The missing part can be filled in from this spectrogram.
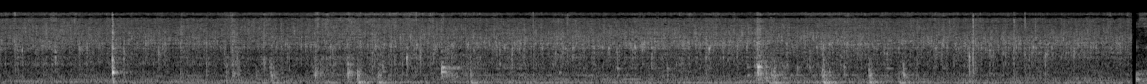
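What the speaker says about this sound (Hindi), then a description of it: "इसी ऑयल में हमने शलजम डाल के इनको भी फ्राई कर लेना है।" Turnips sizzle and crackle in hot oil that was just used for frying chicken, a steady close hiss with occasional louder pops and stirring clinks, and no talking.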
